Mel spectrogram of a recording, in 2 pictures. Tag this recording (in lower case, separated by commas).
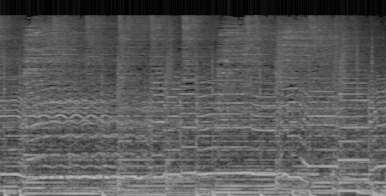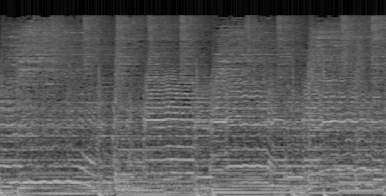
music, progressive rock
